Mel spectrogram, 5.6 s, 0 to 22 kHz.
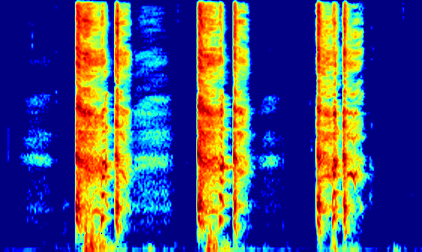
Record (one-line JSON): {"three_cough_length": "5.6 s", "three_cough_amplitude": 22928, "three_cough_signal_mean_std_ratio": 0.37, "survey_phase": "beta (2021-08-13 to 2022-03-07)", "age": "45-64", "gender": "Female", "wearing_mask": "No", "symptom_cough_any": true, "symptom_runny_or_blocked_nose": true, "symptom_fatigue": true, "symptom_fever_high_temperature": true, "symptom_headache": true, "symptom_onset": "2 days", "smoker_status": "Ex-smoker", "respiratory_condition_asthma": false, "respiratory_condition_other": false, "recruitment_source": "Test and Trace", "submission_delay": "2 days", "covid_test_result": "Positive", "covid_test_method": "RT-qPCR"}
